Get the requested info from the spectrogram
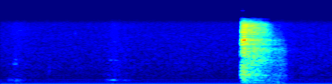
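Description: A single short cough near the end, over a low steady hum.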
